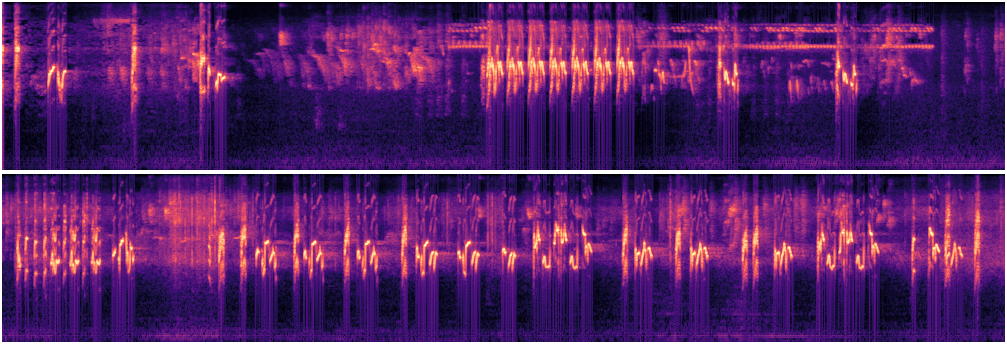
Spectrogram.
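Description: Sooty-headed bulbul singing busily: varied chirps and whistles, a dense rattling run with a thin high whistle over it from about seven to fourteen seconds in, then a long stretch of quick, repeated chirping phrases.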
